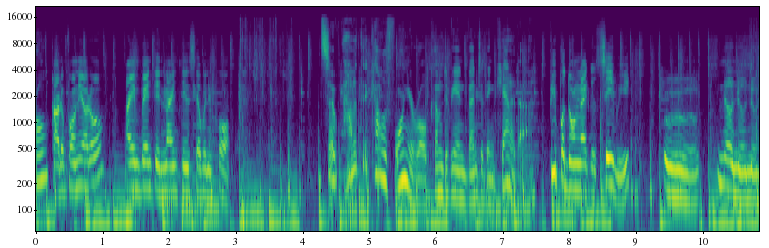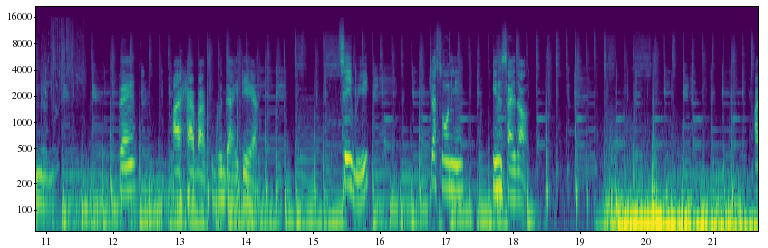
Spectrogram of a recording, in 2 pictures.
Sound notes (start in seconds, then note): 3.0 camera snapping; 9.4 chef grunting in disgust; 18.8 lively music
